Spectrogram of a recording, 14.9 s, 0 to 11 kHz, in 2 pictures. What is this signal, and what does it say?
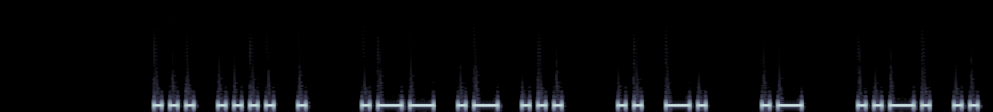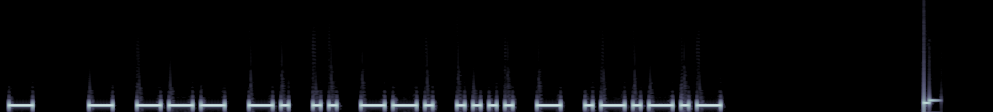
Morse code, heard as a keyed tone, about 20 wpm, 700 Hz. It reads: SHE WAS IN A FIT TONIGHT.
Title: Sentences from Top 1000 Words - Review Part 5 - 20wpm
